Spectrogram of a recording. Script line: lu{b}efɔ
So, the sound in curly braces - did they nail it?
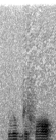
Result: yes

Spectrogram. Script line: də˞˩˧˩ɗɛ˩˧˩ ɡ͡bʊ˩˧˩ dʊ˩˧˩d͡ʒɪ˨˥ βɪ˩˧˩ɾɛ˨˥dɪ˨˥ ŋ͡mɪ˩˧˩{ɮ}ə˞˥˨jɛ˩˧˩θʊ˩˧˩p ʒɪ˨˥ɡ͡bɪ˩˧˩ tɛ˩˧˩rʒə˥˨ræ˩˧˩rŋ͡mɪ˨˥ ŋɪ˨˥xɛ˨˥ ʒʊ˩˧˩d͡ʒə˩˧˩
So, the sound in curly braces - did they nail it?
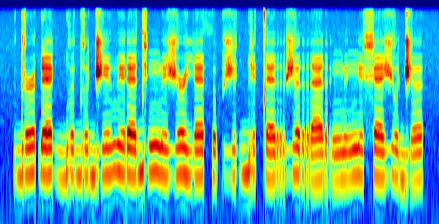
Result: no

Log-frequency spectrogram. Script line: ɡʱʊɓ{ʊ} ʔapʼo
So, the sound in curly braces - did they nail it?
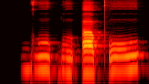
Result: yes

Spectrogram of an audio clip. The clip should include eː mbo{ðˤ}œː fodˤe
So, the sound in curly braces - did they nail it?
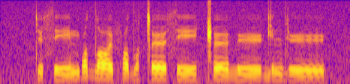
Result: no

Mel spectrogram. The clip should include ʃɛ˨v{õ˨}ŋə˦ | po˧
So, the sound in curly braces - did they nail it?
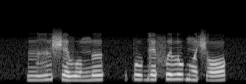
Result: no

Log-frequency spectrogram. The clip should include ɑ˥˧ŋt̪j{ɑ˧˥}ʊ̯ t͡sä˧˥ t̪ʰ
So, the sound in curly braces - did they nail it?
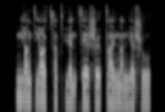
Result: no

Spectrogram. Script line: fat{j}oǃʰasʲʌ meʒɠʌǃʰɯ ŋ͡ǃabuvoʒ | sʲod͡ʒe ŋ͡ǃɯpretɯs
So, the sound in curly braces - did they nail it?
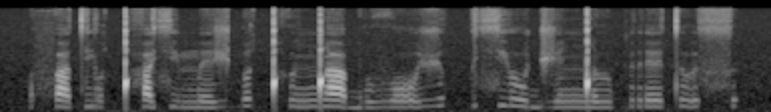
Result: yes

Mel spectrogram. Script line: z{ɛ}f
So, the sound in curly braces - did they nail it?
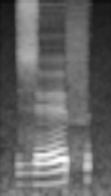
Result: yes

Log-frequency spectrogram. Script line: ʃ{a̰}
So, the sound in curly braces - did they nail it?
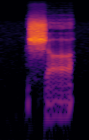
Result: yes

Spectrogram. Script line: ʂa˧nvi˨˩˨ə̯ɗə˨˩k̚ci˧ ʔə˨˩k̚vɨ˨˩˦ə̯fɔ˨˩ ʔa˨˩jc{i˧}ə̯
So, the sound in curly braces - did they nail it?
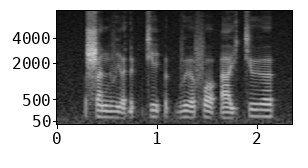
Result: no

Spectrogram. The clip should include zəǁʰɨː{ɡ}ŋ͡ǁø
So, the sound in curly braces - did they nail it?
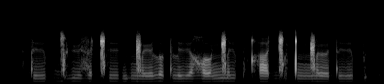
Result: yes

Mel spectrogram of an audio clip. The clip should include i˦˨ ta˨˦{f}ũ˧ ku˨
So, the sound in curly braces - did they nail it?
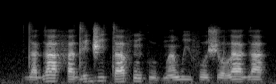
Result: yes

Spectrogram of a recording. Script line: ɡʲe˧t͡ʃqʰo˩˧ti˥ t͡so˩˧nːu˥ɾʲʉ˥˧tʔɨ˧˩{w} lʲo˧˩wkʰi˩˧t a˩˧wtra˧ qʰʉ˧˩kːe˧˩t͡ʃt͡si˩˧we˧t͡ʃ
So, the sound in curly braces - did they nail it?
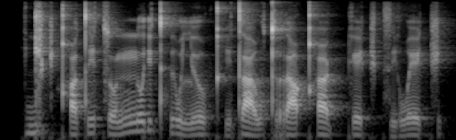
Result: yes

